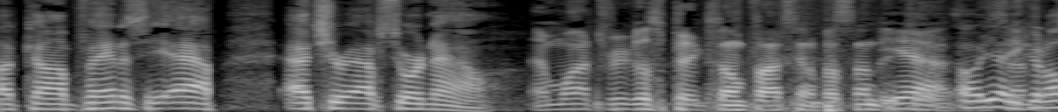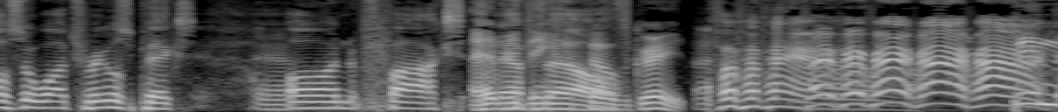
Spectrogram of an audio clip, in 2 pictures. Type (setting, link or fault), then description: setting, busy venue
